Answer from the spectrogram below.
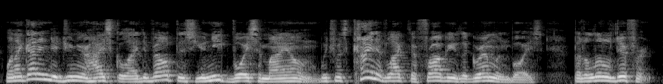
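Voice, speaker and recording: A man's voice: on the high side, animated, quick pace, warm tone, slightly rough. An older man reading his memoir aloud in a wry, reflective way. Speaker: memoir narrator.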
